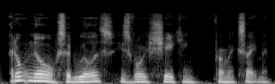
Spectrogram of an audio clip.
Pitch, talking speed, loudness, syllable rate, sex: 120 Hz, 215 wpm, -17 LUFS, 6.8 syllables/s, male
